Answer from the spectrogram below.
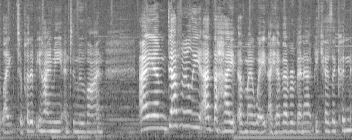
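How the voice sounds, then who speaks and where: A home and craft vlogger in her forties speaks earnestly to her viewers, emotional, near tears, and full of thanks. Her mid-range voice has a bright, forceful tone.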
